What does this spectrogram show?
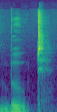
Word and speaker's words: Bout: one but she was exchanged for Victor oot e-o-u-t it's pronounced boot I didn't realize how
